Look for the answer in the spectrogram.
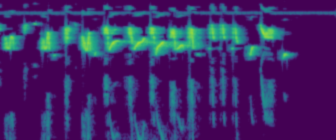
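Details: American goldfinch song of quick, bright chirped notes strung closely together, high and slightly buzzy, ending with a couple of separate softer notes.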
